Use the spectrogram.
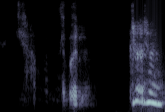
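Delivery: strained voice giving out to a whisper. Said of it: "sorry, I'm losing my voice".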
